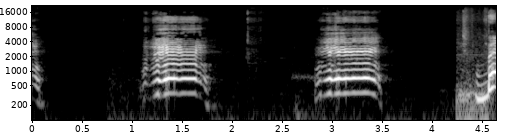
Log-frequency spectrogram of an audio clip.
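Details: Goat bleating twice in short, quavering bursts about a second and a half apart, with the onset of a third higher, rising cry at the end.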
